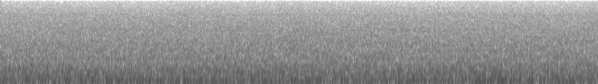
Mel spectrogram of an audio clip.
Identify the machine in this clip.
fan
